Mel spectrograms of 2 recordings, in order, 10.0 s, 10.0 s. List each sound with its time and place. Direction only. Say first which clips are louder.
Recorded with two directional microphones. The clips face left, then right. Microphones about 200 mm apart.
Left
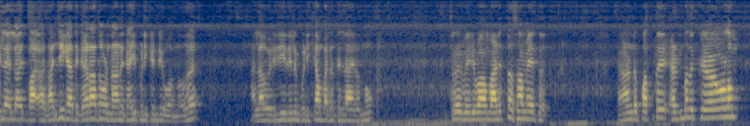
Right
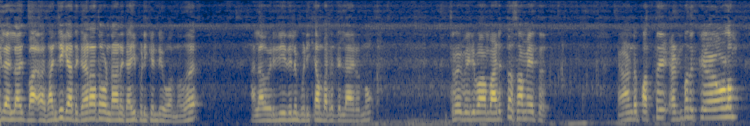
0.0 s a man's voice: right 3 dB; 60° right (ahead or behind); by 4.4 s 40° right (ahead or behind)
4.4 s speech: even; 15° right (ahead or behind)
6.0 s speech: left 2 dB; 10° right (ahead or behind)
